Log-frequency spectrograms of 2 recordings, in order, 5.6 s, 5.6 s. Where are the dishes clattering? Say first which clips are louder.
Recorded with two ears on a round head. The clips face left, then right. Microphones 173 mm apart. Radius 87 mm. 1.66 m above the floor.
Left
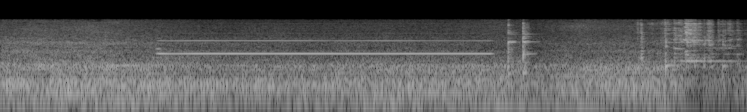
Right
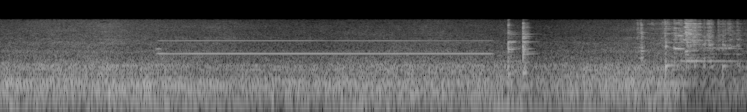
Even; 10° right (ahead or behind).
